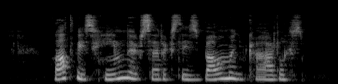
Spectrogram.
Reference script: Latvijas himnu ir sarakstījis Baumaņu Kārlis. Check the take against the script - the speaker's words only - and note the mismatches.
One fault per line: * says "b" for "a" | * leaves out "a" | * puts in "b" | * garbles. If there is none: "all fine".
all fine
